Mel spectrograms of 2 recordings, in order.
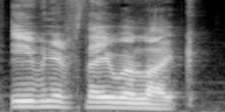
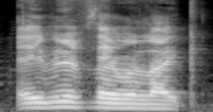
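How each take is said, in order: Both takes have the same delivery.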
